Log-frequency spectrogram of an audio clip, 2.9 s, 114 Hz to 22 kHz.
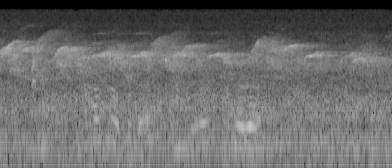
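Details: Oriental greenfinch at the Kita-Fuji training ground on 30 May 2021, from a male and female pair: a run of high, slurred twittering notes, about three per second, rising and falling over a soft hiss.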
